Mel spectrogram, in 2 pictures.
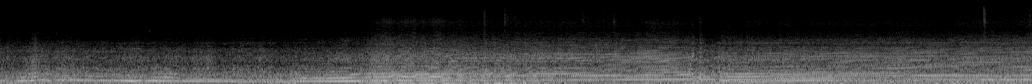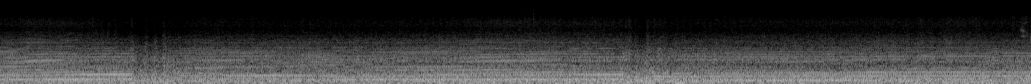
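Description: A Subaru WRX STI at full throttle in sixth gear on an Isle of Man road course, its engine note holding a steady, loud drone with slowly rising pitch and occasional shifts, close and continuous.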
